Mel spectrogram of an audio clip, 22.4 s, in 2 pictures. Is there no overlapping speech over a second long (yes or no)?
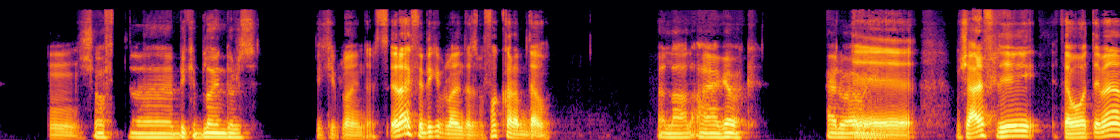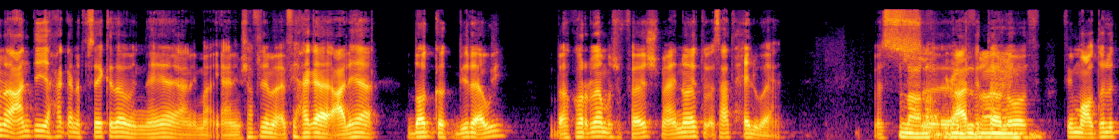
no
